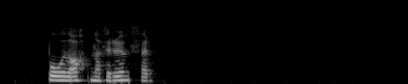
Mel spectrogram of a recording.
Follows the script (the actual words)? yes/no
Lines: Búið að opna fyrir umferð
yes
